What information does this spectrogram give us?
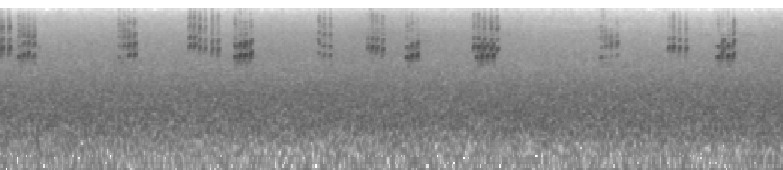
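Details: Red-fronted serin (Serinus pusillus), song.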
